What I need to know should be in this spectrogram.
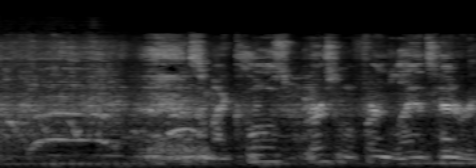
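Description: A man speaks with animation into a microphone, heard through a television speaker.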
